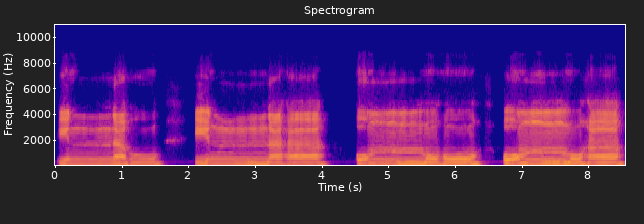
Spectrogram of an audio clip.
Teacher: the nun shadda and then mim shadda is special. You hold it for 2 harakat and nasal from the nose.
